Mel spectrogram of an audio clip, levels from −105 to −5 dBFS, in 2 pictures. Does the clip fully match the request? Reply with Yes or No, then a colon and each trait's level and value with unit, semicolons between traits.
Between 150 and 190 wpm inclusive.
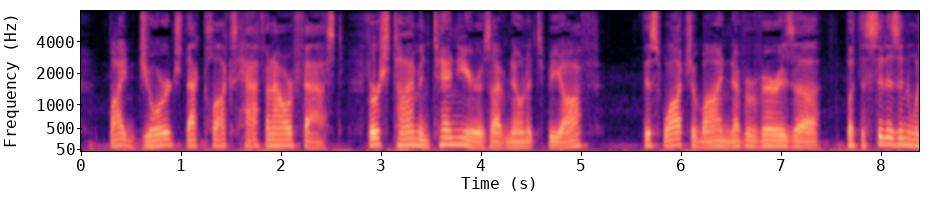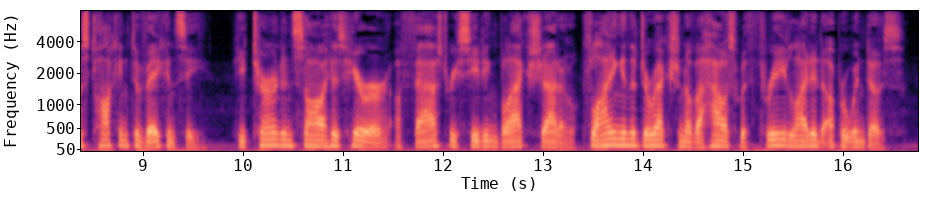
No: average, 200 wpm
